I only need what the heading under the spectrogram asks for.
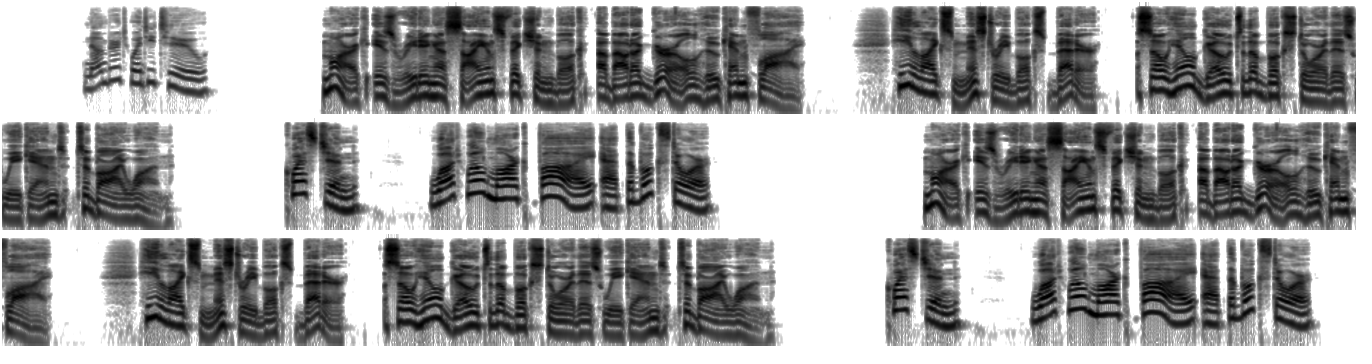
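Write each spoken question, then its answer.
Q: What will Mark buy at the bookstore?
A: A mystery book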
